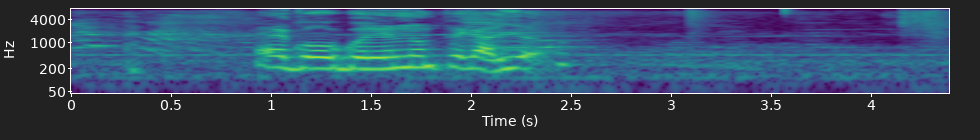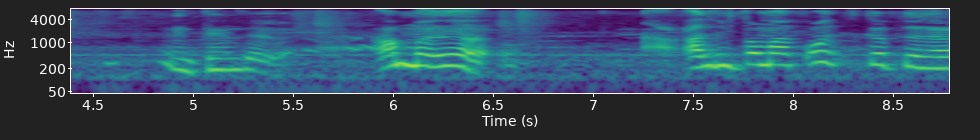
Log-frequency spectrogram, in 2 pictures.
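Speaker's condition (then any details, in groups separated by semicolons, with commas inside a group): Cerebral palsy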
